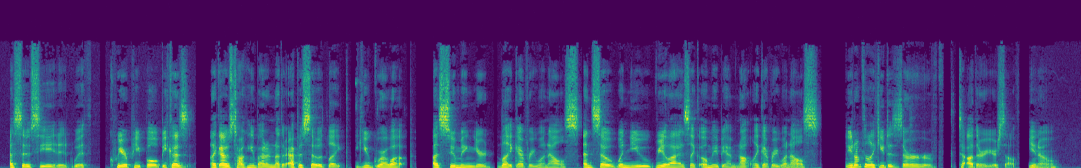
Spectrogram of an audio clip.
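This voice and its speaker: On a very clean recording with a silent background, a woman talks fairly quickly at a medium pitch with vocal fry. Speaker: podcast host. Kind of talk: casual interview chat.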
